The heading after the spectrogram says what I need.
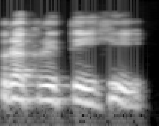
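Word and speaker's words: prakṛtiḥ: So now we will not go directly to sa. We will say prakritihi.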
